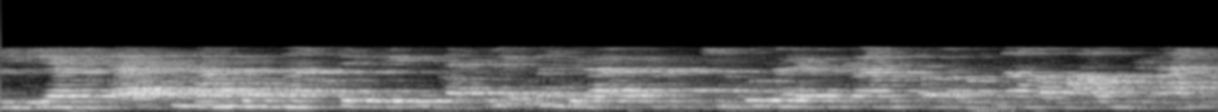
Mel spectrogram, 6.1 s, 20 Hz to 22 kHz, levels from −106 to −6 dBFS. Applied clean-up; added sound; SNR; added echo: classical method WPE with log-MMSE.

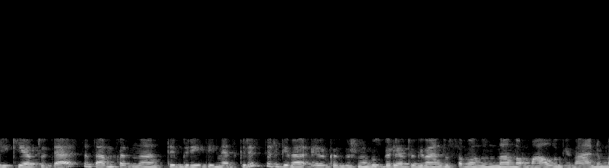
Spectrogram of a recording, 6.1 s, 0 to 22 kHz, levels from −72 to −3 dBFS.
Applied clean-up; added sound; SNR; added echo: none; none; none; none.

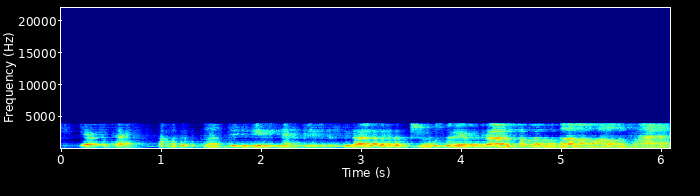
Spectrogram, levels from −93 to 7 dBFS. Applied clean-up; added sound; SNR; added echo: neural mask model DeepFilterNet 3.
